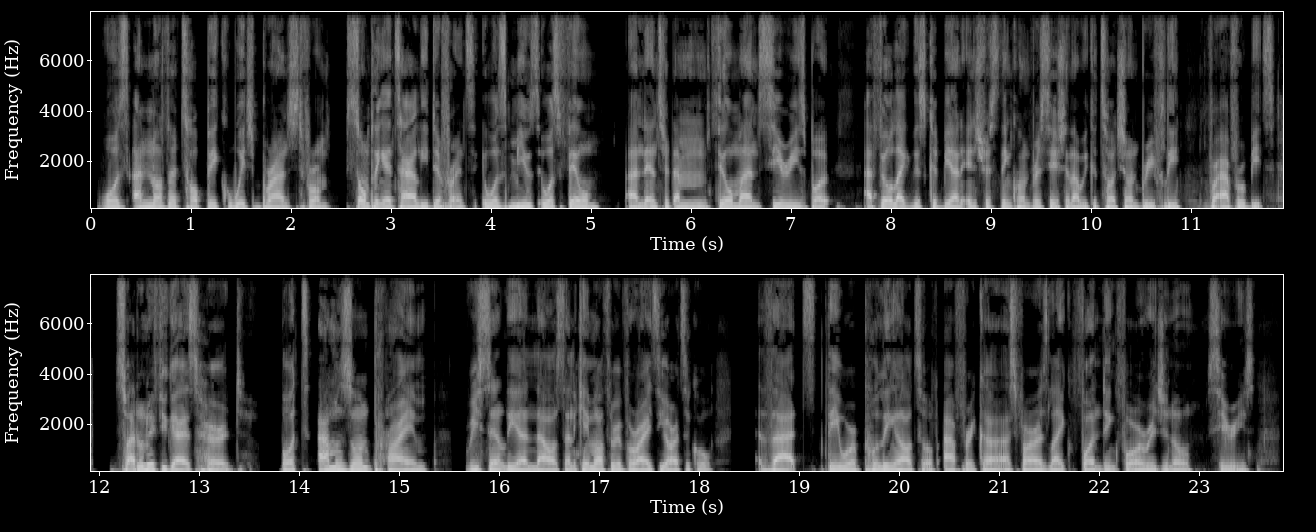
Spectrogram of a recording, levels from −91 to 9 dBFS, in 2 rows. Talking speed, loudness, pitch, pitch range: 195 wpm, -21 LUFS, 90 Hz, 80-105 Hz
